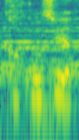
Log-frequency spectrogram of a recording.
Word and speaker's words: croque monsieur: Yeah, croque monsieur. Croque monsieur. It's a hot sandwich. Cheese, ham, a little bechamel. Throw on some peppers if it's a Friday night. No, croque monsieur.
